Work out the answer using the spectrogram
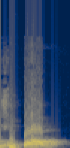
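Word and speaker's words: superb: सुपर नहीं, सुपर तो ताकत होती है, वो तो अलग होती है। एक सुपर 555 धुलाई की टिकिया होती है। आई एम not talking about that. एक सुपर स्कूटर आता था पहले, उसकी बात नहीं कर रहा श्रीमान, मैं बोल रहा हूं सुपर्ब।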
